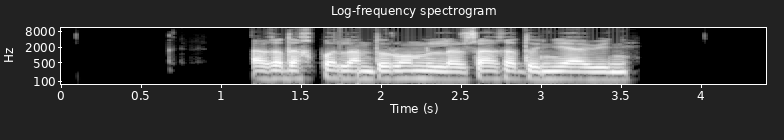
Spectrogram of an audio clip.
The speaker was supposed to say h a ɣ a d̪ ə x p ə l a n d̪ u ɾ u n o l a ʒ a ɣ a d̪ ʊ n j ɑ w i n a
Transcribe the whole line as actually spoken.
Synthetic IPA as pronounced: h a ɣ a d̪ ə x p ə l a n d̪ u ɾ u n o l a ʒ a ɣ a d̪ ʊ n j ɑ w i n i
